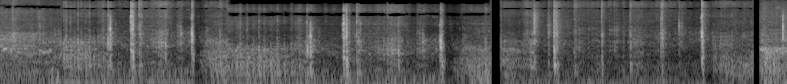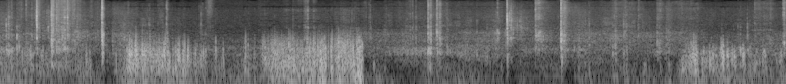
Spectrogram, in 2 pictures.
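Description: Skateboard wheels roll over stone paving and concrete.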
